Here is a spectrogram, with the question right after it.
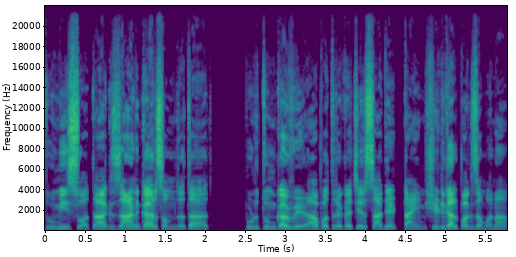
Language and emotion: Goan Konkani, disgusted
